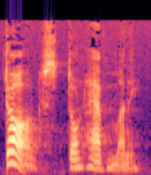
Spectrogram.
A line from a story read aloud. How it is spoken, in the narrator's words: the big American soldier calmly said in perfect accented Thai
